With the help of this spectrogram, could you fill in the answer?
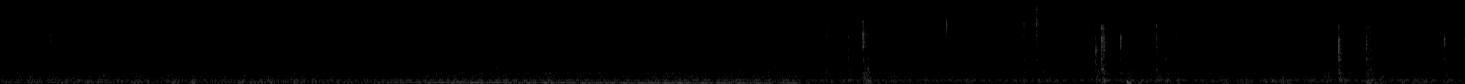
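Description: Fingertips type on the keycaps of a backlit black plastic mechanical keyboard. A low steady hum fills the first half, then scattered sharp, bright clicky keystrokes come at an uneven pace over the quiet background.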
